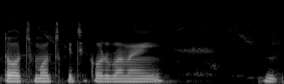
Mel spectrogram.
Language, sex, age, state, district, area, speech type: Odia, male, 18-30, Odisha, Malkangiri, urban, spontaneous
